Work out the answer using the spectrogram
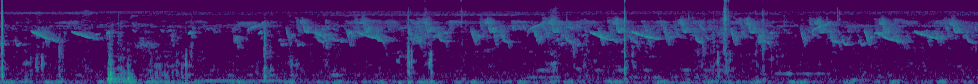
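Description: Faint birdsong: short falling chirps repeated two or three times a second. A few soft knocks are heard as a wooden beehive box is lifted, set down and its lid opened.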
